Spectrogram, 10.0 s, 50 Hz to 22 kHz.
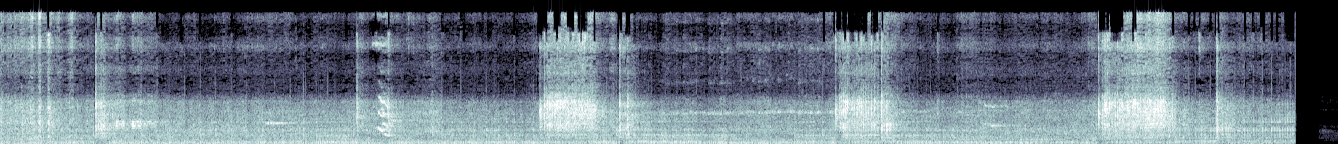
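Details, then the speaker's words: Motorcycle with primary-type stator and 4-pin CDI: repeated loud cranking bursts every couple of seconds that never fire into idle; hard starting, owner suspects a burnt primary coil, to be tested before CDI conversion. "yun na nga mga ka- boss amo Grabe po yung pagh starting ng motor na ' so Ayaw talaga niyang mag-start"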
